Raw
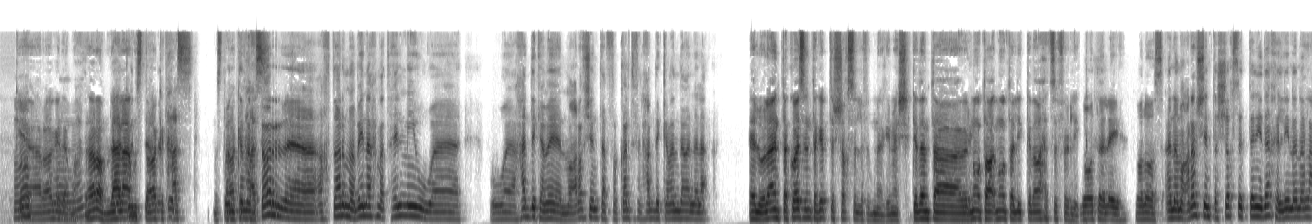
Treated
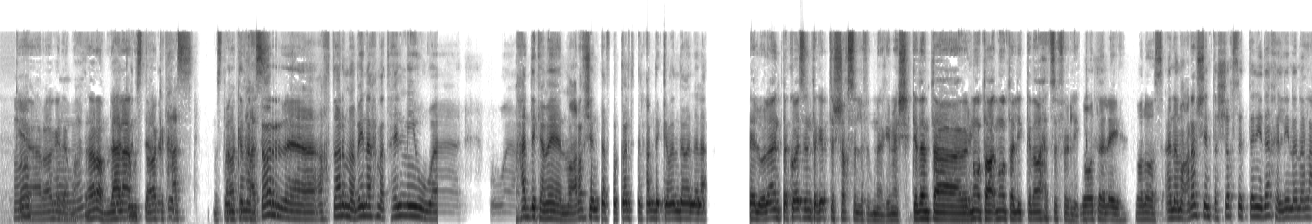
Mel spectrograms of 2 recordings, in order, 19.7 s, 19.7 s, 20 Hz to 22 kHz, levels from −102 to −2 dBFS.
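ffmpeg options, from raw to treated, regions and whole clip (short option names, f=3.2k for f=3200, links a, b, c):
-filter_complex "[0:a]asettb=1/sr,asplit=3[a][b][c];[a]atrim=end=6.554[d];[b]atrim=start=6.55:end=7.74,asetpts=PTS-STARTPTS,afade=t=in:d=0.004:c=qsin,afade=t=out:st=1.186:d=0.004:c=qsin,highpass=470,equalizer=f=660:t=q:w=4:g=-9,equalizer=f=1k:t=q:w=4:g=4,equalizer=f=2.9k:t=q:w=4:g=8,lowpass=f=9.4k:w=0.5412,lowpass=f=9.4k:w=1.3066,acompressor=threshold=-43dB:ratio=6:attack=3.2:release=140:knee=1:detection=peak[e];[c]atrim=start=7.736[f];[d][e]acrossfade=d=0.004:c1=hsin:c2=qsin[g];[g][f]acrossfade=d=0.004:c1=qsin:c2=hsin,asettb=1/sr,asplit=3[h][i][j];[h]atrim=end=8.864[k];[i]atrim=start=8.86:end=12.36,asetpts=PTS-STARTPTS,afade=t=in:d=0.004:c=qsin,afade=t=out:st=3.496:d=0.004:c=qsin,equalizer=f=400:w=3:g=14,agate=range=-45dB:threshold=-31dB:ratio=16:release=100:detection=peak,acompressor=threshold=-18dB:ratio=5:attack=3.2:release=140:knee=1:detection=peak[l];[j]atrim=start=12.356[m];[k][l]acrossfade=d=0.004:c1=hsin:c2=qsin[n];[n][m]acrossfade=d=0.004:c1=qsin:c2=hsin,equalizer=f=4.1k:w=5.1:g=-5,dynaudnorm=f=710:g=11:m=11.5dB,volume=-1dB"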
